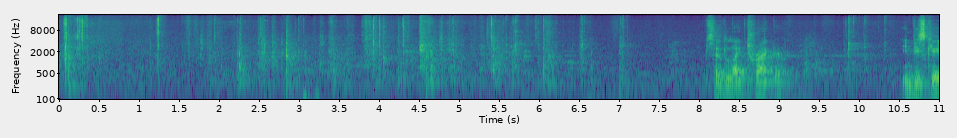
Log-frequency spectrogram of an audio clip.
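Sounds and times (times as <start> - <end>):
plastic parts clicking and rustling: 0.0 - 7.3, 9.3 - 10.5.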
